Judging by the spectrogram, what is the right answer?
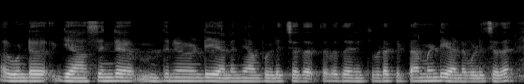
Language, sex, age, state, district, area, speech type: Malayalam, female, 45-60, Kerala, Kottayam, rural, spontaneous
